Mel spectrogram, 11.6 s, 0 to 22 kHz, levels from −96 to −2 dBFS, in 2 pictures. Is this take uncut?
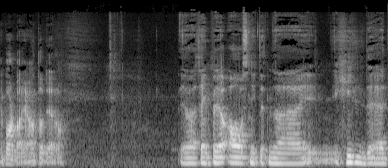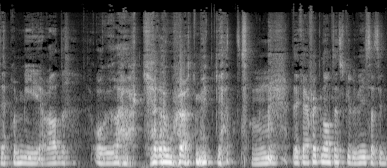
yes; 0 cuts

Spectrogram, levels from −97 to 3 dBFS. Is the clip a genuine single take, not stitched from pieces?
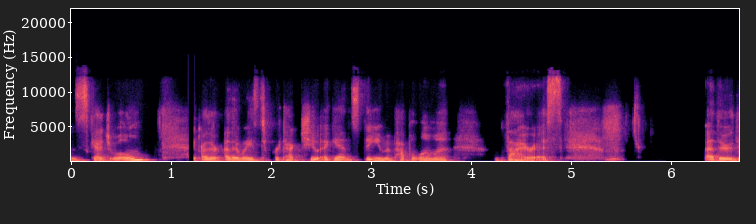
yes; 0 cuts

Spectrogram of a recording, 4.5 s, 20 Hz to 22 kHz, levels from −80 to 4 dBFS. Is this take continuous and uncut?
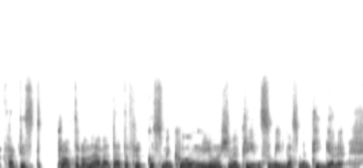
yes; 0 cuts

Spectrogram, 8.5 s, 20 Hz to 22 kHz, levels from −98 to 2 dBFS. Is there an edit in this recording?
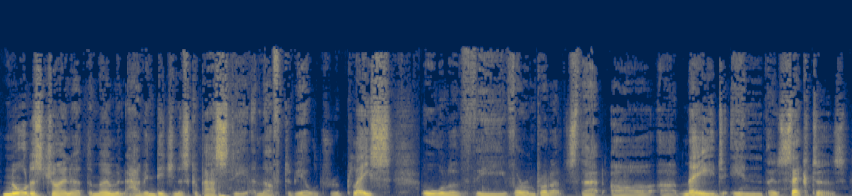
no; 0 cuts

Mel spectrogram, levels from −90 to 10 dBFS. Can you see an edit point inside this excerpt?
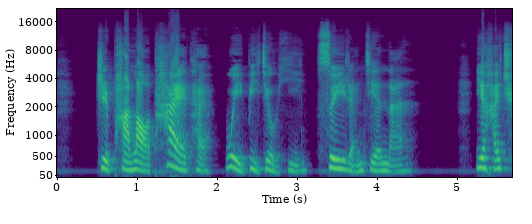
yes; 1 cut; at 3.2 s

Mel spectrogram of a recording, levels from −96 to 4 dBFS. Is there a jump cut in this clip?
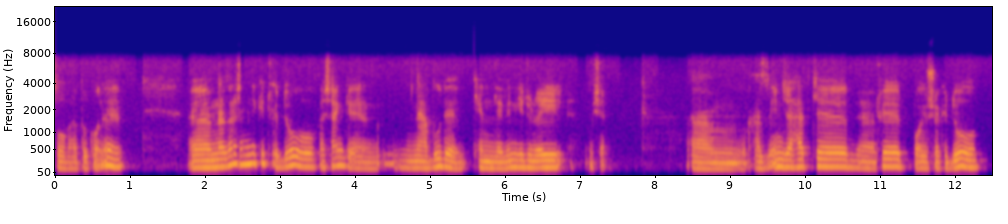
yes; 4 cuts; at 2.4 s, 2.9 s, 7.1 s, 10.9 s

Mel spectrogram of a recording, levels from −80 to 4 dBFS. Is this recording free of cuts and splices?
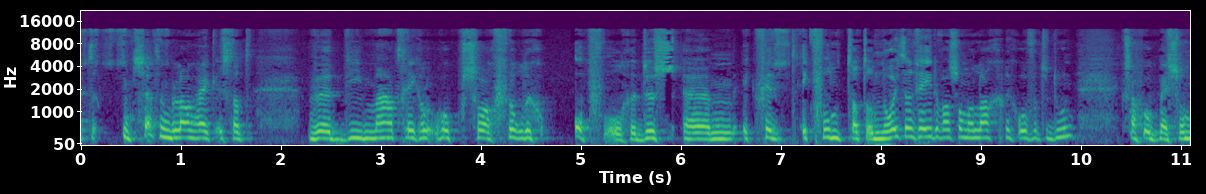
yes; 0 cuts

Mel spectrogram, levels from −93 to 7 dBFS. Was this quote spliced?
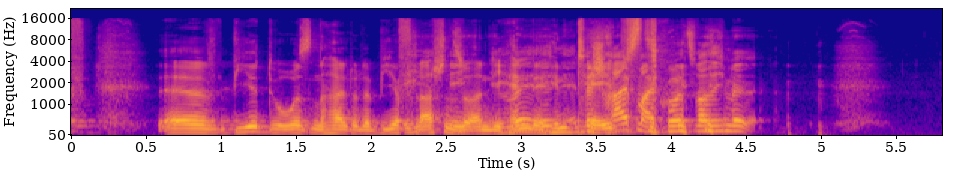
yes; 1 cut; at 1.0 s

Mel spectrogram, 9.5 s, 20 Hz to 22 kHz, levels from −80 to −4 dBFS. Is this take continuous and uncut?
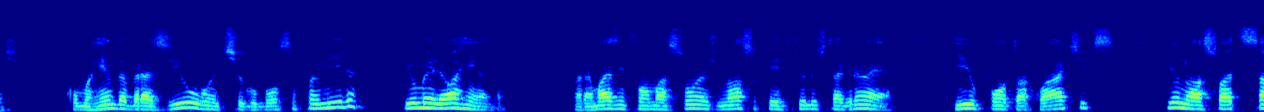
yes; 0 cuts

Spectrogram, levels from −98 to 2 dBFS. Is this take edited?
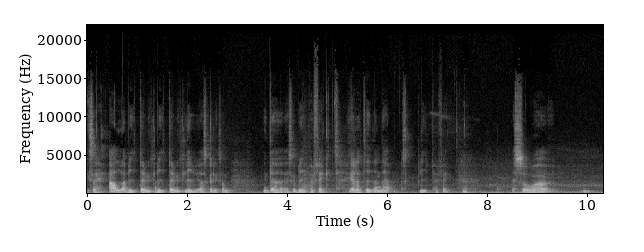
yes; 1 cut; at 1.4 s

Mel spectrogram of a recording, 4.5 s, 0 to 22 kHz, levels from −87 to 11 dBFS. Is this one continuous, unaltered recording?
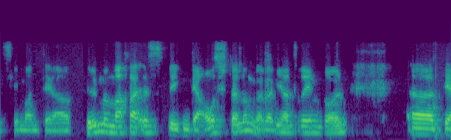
no; 1 cut; at 2.7 s

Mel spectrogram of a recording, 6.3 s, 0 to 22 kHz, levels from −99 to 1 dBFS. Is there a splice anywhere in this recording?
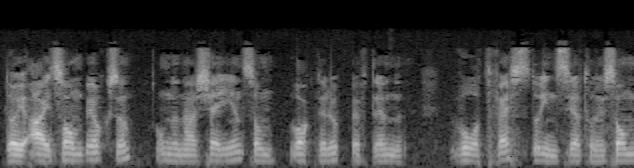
no; 0 cuts

